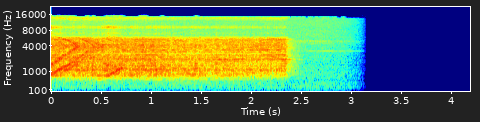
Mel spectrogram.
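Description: Electronic sound effect from the Transformers Animated Ultra Magnus toy's main launchers, set off by a push button: a harsh electronic noise with sweeping tones near the start. It cuts off about two and a half seconds in and fades out soon after.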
